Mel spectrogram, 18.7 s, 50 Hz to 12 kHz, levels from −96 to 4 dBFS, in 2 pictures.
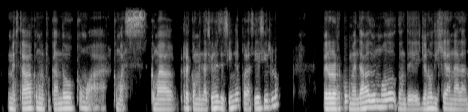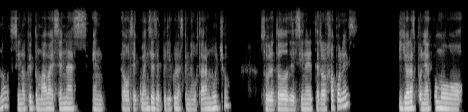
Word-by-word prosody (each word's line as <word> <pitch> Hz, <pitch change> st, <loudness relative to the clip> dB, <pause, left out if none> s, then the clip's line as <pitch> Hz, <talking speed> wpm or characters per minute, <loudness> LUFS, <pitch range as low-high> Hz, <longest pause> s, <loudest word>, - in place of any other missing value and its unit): Me 125 Hz, -2 st, 0 dB
estaba 130 Hz, +4 st, +3 dB
como 135 Hz, -3 st, +1 dB
enfocando 130 Hz, +3 st, +1 dB
como 130 Hz, -1 st, -3 dB
a -, -, -9 dB
como -, -, -5 dB
as -, -, -6 dB
como 115 Hz, -2 st, 0 dB
a 115 Hz, 0 st, +2 dB
recomendaciones 120 Hz, +1 st, +1 dB
de 125 Hz, -, +1 dB
cine, 140 Hz, +7 st, -1 dB
por 170 Hz, -, -3 dB
así 115 Hz, +2 st, -3 dB
decirlo, 155 Hz, +10 st, -1 dB, 0.9 s
pero 125 Hz, 0 st, +8 dB
lo 125 Hz, -, +9 dB
recomendaba 125 Hz, +1 st, +2 dB
de 150 Hz, -, +5 dB
un 155 Hz, 0 st, +3 dB
modo 165 Hz, +2 st, +3 dB
donde 115 Hz, -2 st, -2 dB
yo 120 Hz, +1 st, -1 dB
no 130 Hz, +1 st, +4 dB
dijera 120 Hz, 0 st, -1 dB
nada, 110 Hz, -1 st, -3 dB
¿no?, 155 Hz, +9 st, -4 dB
sino 115 Hz, 0 st, -5 dB
que 140 Hz, 0 st, 0 dB
tomaba 120 Hz, -1 st, 0 dB
escenas 125 Hz, +2 st, -3 dB
en 115 Hz, -2 st, -6 dB, 0.3 s
o 110 Hz, -1 st, -2 dB
secuencias 120 Hz, +4 st, -2 dB
de 115 Hz, -, -2 dB
películas 115 Hz, +3 st, -4 dB
que -, -, -8 dB
me 110 Hz, -, -6 dB
gustaran 115 Hz, +3 st, -2 dB
mucho, 140 Hz, +8 st, -2 dB, 0.6 s
sobre 105 Hz, -1 st, 0 dB
todo 115 Hz, +1 st, +3 dB
de 110 Hz, -1 st, -1 dB
cine 120 Hz, -1 st, -3 dB
de 115 Hz, -, 0 dB
terror 115 Hz, +1 st, -2 dB
japonés, 165 Hz, -, -2 dB, 0.8 s
y 135 Hz, -, 0 dB
yo 130 Hz, 0 st, +6 dB
las 140 Hz, -1 st, +5 dB
ponía 120 Hz, -2 st, -1 dB
como 125 Hz, -4 st, +2 dB
125 Hz, 170 wpm, -21 LUFS, 115-135 Hz, 0.9 s, lo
